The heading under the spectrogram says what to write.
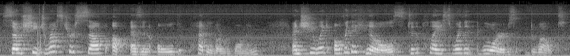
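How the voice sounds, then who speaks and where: A woman reading a fairy tale expressively, with deliberate, dramatic phrasing and emphasis. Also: on the high side, sing-song, mellow, roomy sound, a little hiss or hum, low-quality recording. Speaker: storyteller, reader.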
